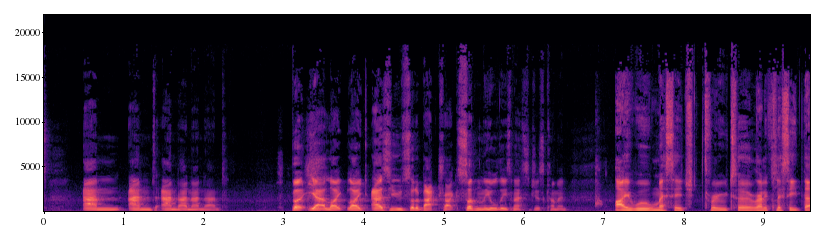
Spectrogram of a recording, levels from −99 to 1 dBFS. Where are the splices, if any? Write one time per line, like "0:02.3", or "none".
0:01.7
